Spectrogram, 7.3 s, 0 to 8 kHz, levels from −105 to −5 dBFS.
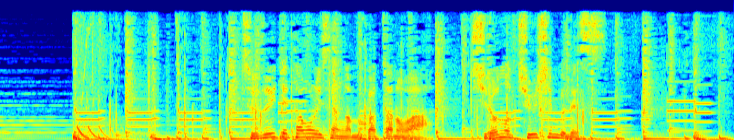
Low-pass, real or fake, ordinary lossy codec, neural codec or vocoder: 7.2 kHz; real; MP3, 64 kbps; none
